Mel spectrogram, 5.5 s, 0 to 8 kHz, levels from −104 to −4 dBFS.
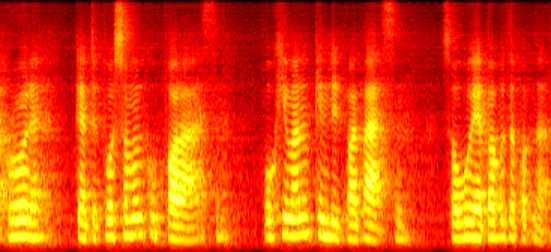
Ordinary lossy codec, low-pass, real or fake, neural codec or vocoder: none; none; fake; codec, 16 kHz, 0.2 kbps, FocalCodec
